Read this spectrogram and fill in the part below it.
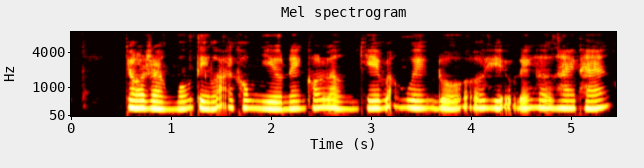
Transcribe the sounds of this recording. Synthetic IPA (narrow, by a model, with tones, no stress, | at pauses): t͡ɕɔ˧za˨˩ŋmu˨˦ənt̪i˨˩nla̰ː˧˨jxə˧wŋ͡mɲi˨˩əwne˧nkɔ˨˦lə˨˩nt͡ɕɛ˧va̰ː˧˥˩nŋwi˧ənɗu˨˩əʔəː˧˩ɦḭ˧˨əwɗe˨˦nhəː˧nɦaː˧jt̪ʰaː˨˦ŋ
